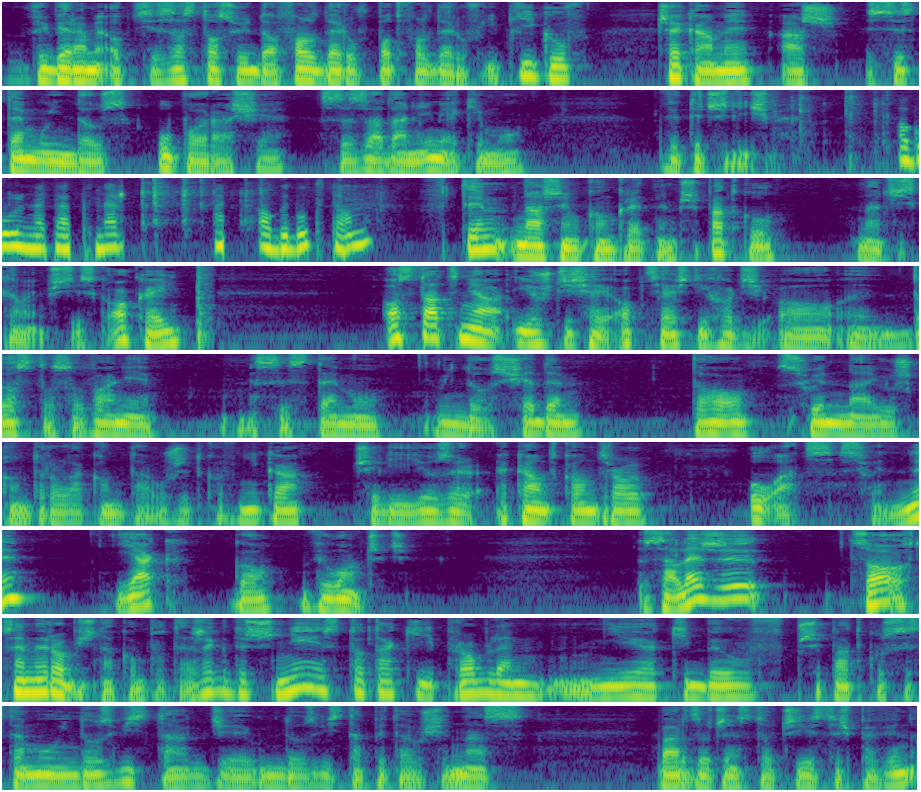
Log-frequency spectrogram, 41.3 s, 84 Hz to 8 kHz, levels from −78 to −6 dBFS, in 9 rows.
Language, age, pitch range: Polish, 30-49, 90-105 Hz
